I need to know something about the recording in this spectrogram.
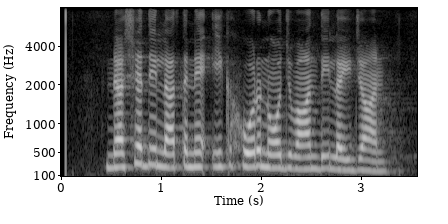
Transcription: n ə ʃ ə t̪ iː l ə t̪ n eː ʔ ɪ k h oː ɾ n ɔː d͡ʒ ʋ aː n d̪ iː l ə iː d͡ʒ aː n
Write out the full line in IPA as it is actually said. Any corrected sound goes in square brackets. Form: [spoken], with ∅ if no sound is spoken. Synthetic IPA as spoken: n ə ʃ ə [d̪] iː l ə t̪ n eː ʔ ɪ k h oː ɾ n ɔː d͡ʒ ʋ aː n d̪ iː l ə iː d͡ʒ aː n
